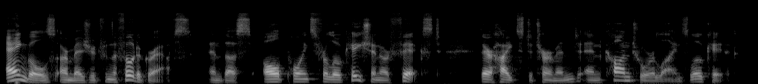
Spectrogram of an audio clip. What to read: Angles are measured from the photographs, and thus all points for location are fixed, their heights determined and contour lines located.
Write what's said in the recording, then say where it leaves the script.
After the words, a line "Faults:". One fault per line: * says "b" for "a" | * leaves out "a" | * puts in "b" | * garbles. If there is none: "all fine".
Angles are measured from the photographs, and thus all points for location are fixed, their heights determined and contour lines located.
Faults:
all fine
